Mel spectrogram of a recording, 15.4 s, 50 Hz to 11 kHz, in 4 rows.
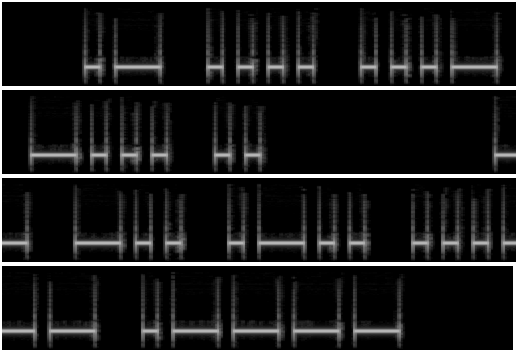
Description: Morse code, heard as a keyed tone, about 10 wpm, 800 Hz. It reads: AHVBI TDL31
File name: LEZIONI / 5 LBVC / 5 LBV 10wpm 2248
